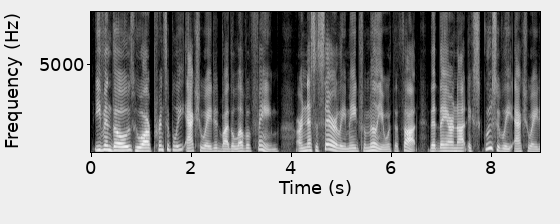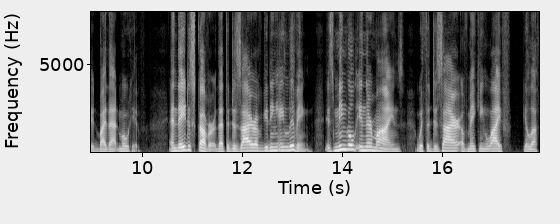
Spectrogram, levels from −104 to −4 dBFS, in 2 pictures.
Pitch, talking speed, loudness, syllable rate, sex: 165 Hz, 165 wpm, -20 LUFS, 5.3 syllables/s, male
